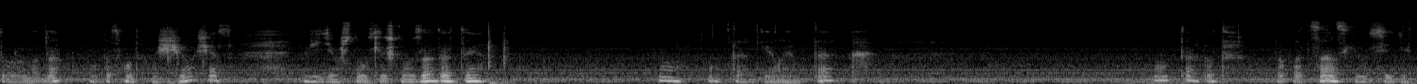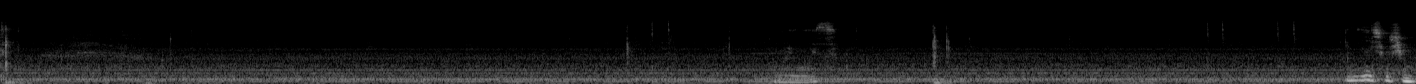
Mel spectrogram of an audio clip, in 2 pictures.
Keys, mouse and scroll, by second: 1.7 KP_3, 7.6-10.6 middle drag, 14.2 KP_1, 20.7 click, 23.5 g, 26.9 click, 27.9-28.3 middle drag.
